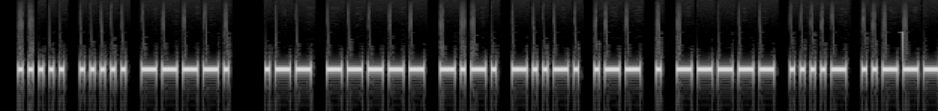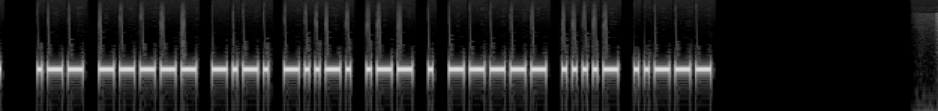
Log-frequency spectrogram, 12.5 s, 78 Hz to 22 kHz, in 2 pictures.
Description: Morse code, heard as a keyed tone, about 36 wpm, 650 Hz. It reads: 559 W0C/WE042 W0C/WE042
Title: SOTA QSO Practice 35wpm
